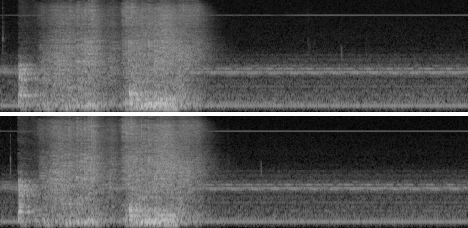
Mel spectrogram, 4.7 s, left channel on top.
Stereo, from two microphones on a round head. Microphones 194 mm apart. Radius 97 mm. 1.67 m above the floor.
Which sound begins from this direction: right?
Footsteps, at 0.2 s.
